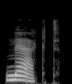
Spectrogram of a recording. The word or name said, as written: necked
